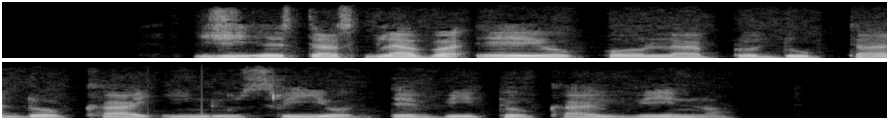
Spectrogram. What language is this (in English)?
Esperanto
